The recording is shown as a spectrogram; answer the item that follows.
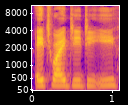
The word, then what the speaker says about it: hygge: There's this Danish spirit of hygge, H Y G G E, hygge, I looked it up how to pronounce it.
